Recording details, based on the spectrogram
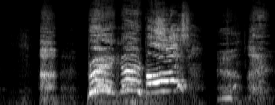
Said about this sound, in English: this huffing and puffing has gotten a lot louder over here.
